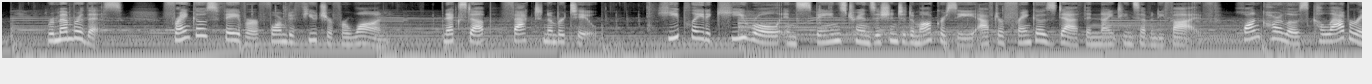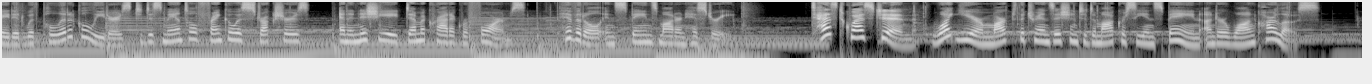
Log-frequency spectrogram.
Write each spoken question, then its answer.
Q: What year marked the transition to democracy in Spain under Juan Carlos?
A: 1975.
